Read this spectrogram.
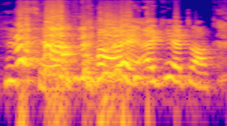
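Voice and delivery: ordinary talk

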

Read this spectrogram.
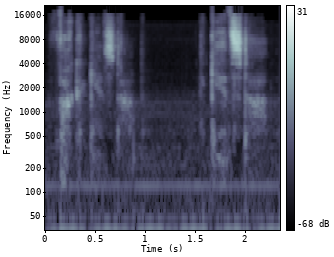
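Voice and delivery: unvoiced whisper to himself. Podcaster who can't stop thinking up haircuts, whispering. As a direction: whisper it as a helpless confession. Mock helplessness at his own rambling.

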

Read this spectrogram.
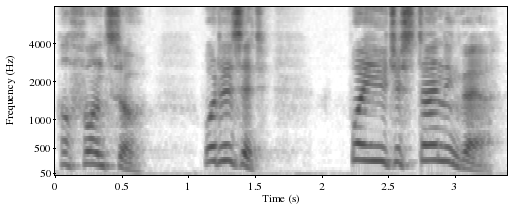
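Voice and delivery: high, loud anguished call; loud high desperate shout. Acted. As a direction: cry out to her lover across the hall. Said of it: "she shouted".

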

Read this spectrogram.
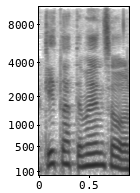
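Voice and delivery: high-pitched, softened pretend shout; half-voiced yell from behind the wheel; mock driver's yell. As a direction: imitate heckling a driver, volume held down. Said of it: "les puedo gritar".

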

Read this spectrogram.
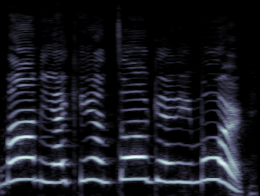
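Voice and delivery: put-on very high child's wail; distressed little girl. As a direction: squeal it to your mother in acted panic. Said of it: "which meant".

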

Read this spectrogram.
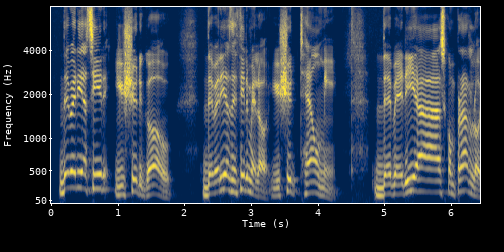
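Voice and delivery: normal talking voice

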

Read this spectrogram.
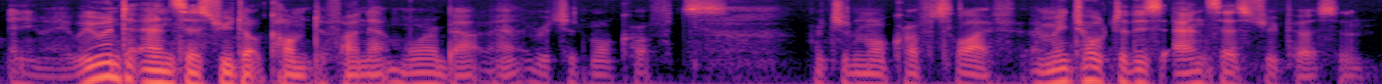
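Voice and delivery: usual speaking voice

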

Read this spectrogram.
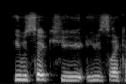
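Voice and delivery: ordinary delivery

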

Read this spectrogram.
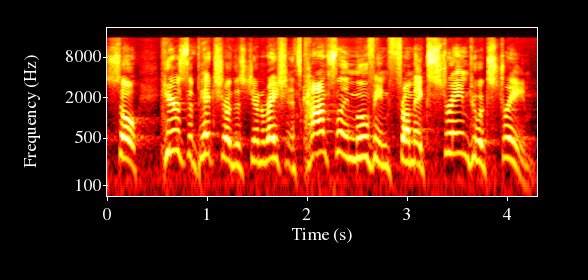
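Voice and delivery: ordinary talk

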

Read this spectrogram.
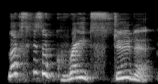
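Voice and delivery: high, sweet teacher voice; Miss Corgi. A narrator's reading. Teacher praising Lexi to Noah, high sweet voice. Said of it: "Miss Corgi added".

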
